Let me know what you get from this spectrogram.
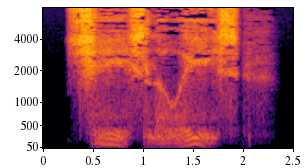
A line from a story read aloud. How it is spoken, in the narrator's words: Hoshino muttered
